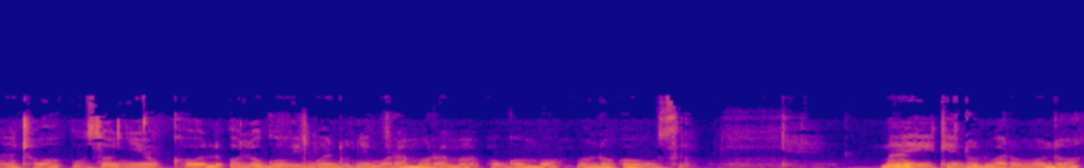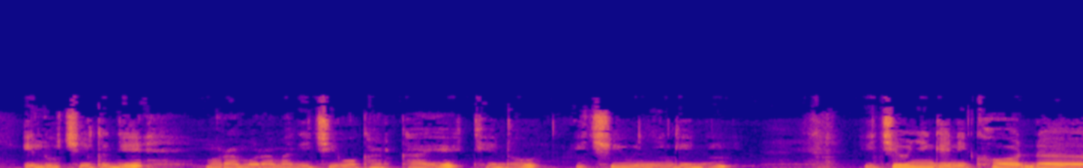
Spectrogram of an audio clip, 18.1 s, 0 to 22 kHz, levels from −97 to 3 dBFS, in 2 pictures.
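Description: Throughout the speech, the sound is watery and swirly, s sounds chirp metallically, and nothing is heard above 9.4 kHz. This is likely MP3 compression at a low bitrate, perhaps 32 kbps, where the encoder cuts the treble and drops weak frequency lines.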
